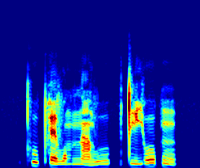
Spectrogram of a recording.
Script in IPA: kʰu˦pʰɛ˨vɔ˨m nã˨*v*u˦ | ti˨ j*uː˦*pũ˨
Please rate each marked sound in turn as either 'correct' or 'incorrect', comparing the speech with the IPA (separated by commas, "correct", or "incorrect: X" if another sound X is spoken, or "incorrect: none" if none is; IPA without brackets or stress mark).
correct, incorrect: oː˦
